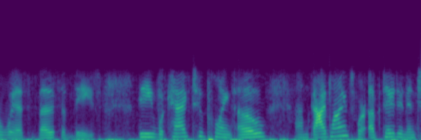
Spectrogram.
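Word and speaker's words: WCAG: web content accessibility guidelines if this acronym is pronounced work AG and the Board of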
